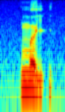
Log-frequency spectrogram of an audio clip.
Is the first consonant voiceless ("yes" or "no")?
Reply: no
